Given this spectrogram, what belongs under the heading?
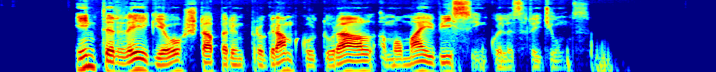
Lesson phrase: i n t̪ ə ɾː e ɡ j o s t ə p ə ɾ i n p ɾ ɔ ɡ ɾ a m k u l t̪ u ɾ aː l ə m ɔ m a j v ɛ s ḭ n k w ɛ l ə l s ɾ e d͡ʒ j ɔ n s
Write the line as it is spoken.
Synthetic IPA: i n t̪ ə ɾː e ɡ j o ʃ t a p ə ɾ y n p ɾ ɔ ɡ ɾ a m k u l t̪ u ɾ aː l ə m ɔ m a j v i s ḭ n k w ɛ l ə s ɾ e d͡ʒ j u n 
